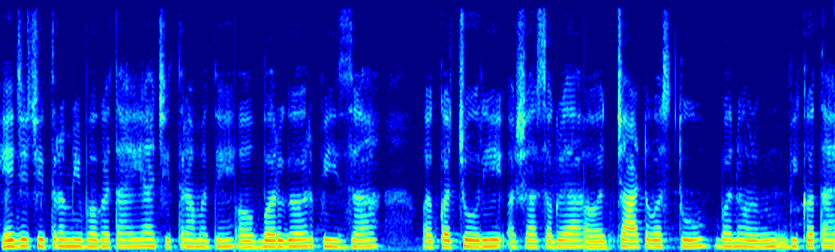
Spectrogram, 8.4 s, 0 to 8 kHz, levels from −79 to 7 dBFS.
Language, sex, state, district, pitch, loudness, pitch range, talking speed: Marathi, female, Maharashtra, Pune, 200 Hz, -21 LUFS, 195-205 Hz, 130 wpm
